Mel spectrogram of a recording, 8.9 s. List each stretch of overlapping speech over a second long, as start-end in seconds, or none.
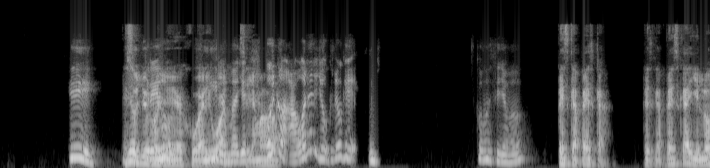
1.5-3.6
